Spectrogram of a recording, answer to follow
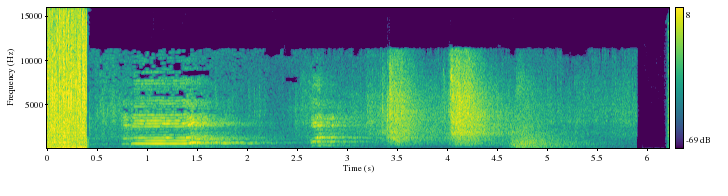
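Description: Loud music with heavy bass cuts off abruptly. A few short vocal sounds follow: a rising pitched cry, then several breathy bursts that each die away quickly.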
